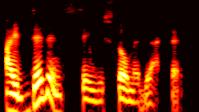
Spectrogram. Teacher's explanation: i try to put the stress on the second second word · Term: emphasis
